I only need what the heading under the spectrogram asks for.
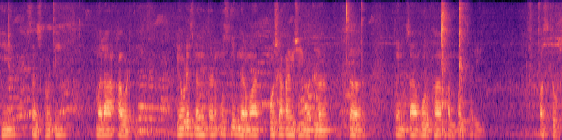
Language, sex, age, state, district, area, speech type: Marathi, male, 45-60, Maharashtra, Akola, rural, spontaneous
